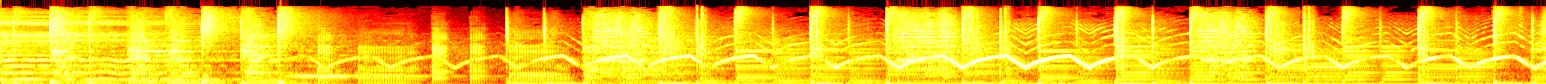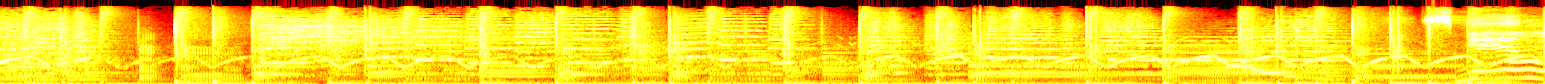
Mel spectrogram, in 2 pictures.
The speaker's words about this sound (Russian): Вау-вау-вау, маячок включаю. Вау-вау-вау, сирены сообщаю.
